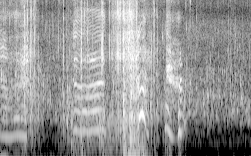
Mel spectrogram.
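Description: Wooden planks crash and splinter as a gate breaks.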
